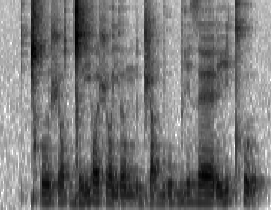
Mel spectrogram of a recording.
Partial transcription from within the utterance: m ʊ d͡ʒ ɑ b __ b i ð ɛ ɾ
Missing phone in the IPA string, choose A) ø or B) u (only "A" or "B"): B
